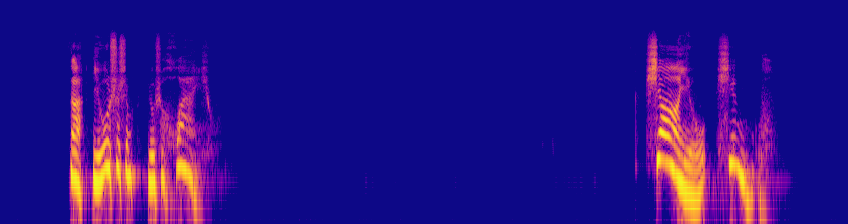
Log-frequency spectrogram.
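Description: An elderly man speaks calmly through a close microphone, with long pauses.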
